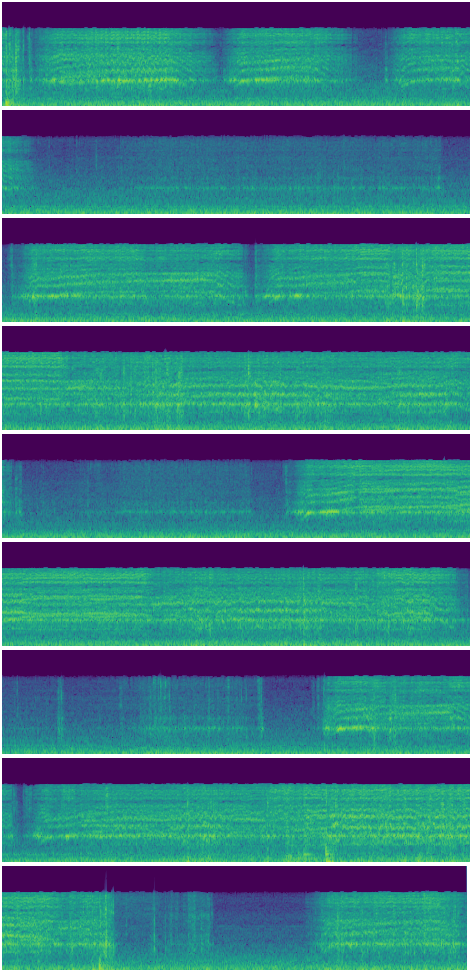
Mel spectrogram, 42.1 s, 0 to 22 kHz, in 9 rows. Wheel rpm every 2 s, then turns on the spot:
100, 60, 30, 20, 40, 130, 140, 160, 160, 60, 30, 150, 160, 150, 10, 40, 110, 160, 160, 40, 80.
6-8 18-20 28-30 38-40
